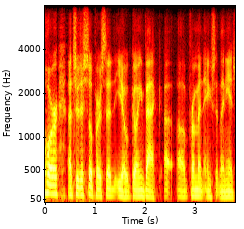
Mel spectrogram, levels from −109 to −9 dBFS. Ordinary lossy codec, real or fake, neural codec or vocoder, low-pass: Opus, 24 kbps; fake; codec, 16 kHz, 0.7 kbps, FocalCodec; 7.2 kHz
